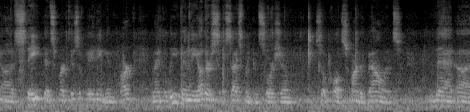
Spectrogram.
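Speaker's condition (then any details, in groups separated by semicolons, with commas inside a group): No condition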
